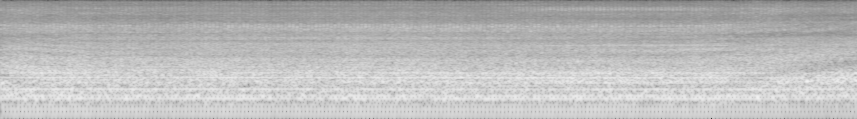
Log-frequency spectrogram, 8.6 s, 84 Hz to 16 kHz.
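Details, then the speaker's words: Old Murray 22-inch push mower with transplanted ~3.5 hp Briggs & Stratton (originally 5.5 hp), revived after years unused, new muffler: steady, even drone with no misses, surging or knocks; runs smooth and healthy. "not bad for a mower that hasn't run in a few years"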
